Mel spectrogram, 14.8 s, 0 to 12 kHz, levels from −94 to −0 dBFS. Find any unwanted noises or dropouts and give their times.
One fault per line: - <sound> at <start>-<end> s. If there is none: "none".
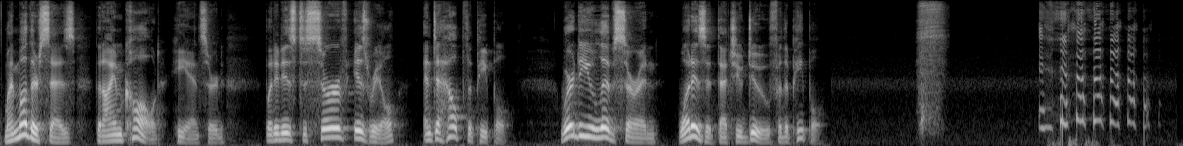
- sniff at 11.4-11.9 s
- laugh at 13.0-14.5 s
